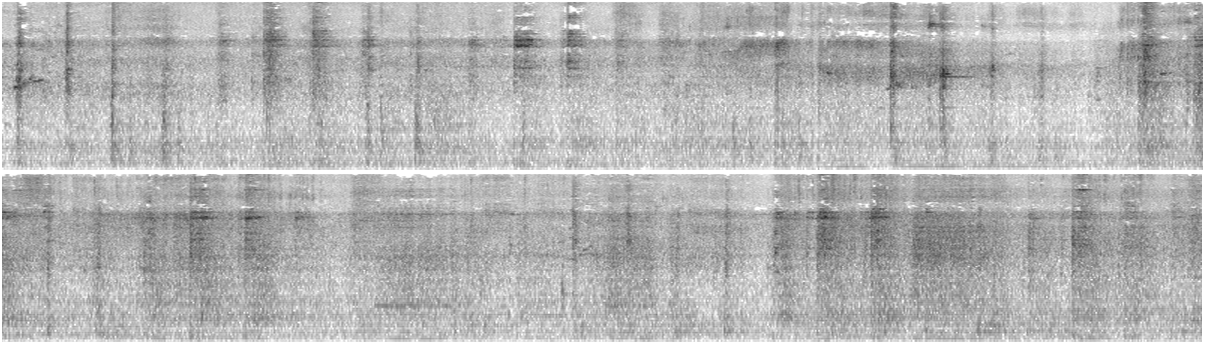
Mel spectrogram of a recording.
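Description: Freight train of enclosed autorack cars rolling past at slow speed, wheels clicking irregularly over rail joints. A couple of brief high wheel squeals are heard.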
